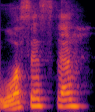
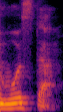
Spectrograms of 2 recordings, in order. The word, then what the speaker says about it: Worcester: would probably read that is it Worcester yeah yeah but it's actually Worcester we have so many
